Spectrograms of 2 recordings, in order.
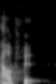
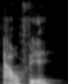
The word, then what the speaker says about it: outfit: And with the word outfit, both T's are stop T's. It's not outfit. It's outfit. The T's are not silent. We pronounce them.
